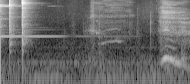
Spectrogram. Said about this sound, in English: That was my daughter's xylophone. Oh. I stole one of my child's toys to bring to record on this podcast.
